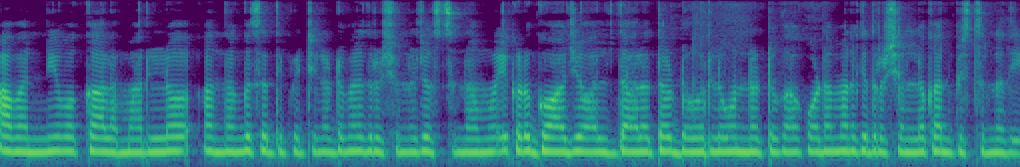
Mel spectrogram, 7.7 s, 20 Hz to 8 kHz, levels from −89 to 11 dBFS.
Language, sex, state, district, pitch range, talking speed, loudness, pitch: Telugu, female, Andhra Pradesh, Guntur, 205-215 Hz, 155 wpm, -16 LUFS, 210 Hz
